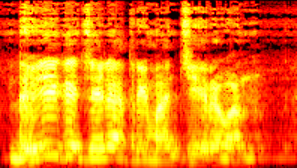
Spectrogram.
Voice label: voice message engine repaired, crew ships russian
